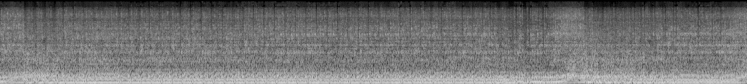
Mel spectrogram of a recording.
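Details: Renault R10 after 20+ years sitting, running: steady even idle with clean rev blips rising and falling smoothly, no knocks or misses; no blue exhaust smoke.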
